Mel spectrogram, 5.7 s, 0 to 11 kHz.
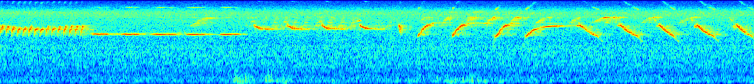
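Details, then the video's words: Canary singing amid waterfall and dam sounds: a short buzzy trill and a level whistle, then a lively stream of rapid, repeated, swooping high notes, with rushing water audible low in the background. "Masteran Kicau KENARI Terbaru 2022"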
